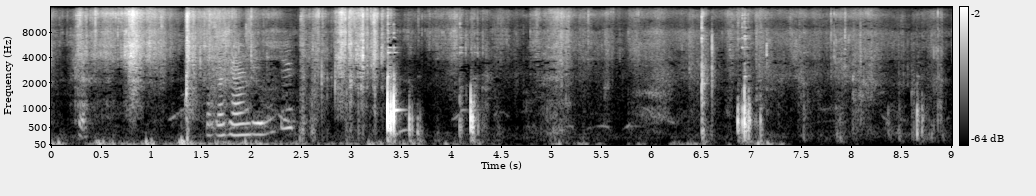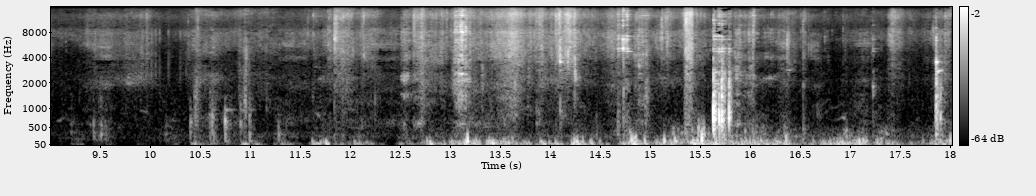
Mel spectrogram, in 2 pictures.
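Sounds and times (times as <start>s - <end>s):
loose stones scraping and knocking: 2.5s - 5.4s, 6.4s - 9.0s, 10.4s - 11.2s, 11.8s - 18.0s.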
